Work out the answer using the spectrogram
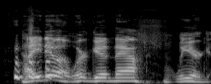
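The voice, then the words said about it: Put-on Southern US accent. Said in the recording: “I don't know why I sound like a southern person, but it just sounded right in my head.”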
